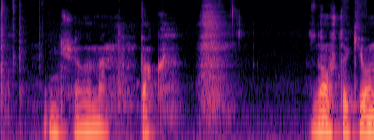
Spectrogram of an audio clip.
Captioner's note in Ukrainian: сопіння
